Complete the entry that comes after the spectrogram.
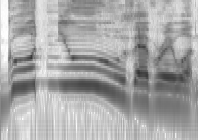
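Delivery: high, loud, long-held "news"; theatrical character voice; put-on character catchphrase. Shown as a demonstration. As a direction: croon a slow, drawn-out announcement to all. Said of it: "I can do a better one than that".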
